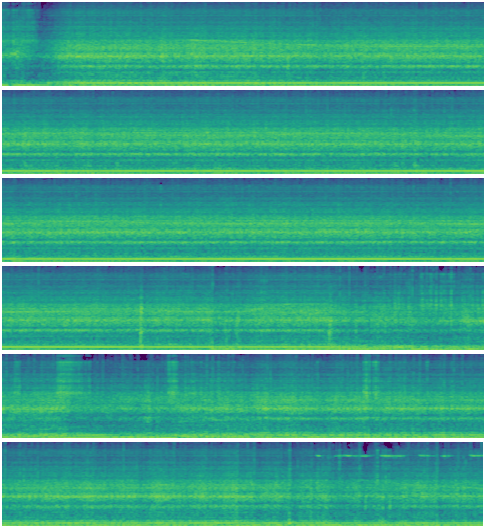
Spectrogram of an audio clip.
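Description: Rally car engine idling steadily, heard close through the low onboard camera. About eighteen seconds in, its pitch rises and falls for a few seconds as the car moves off, then it settles back to a steady note.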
